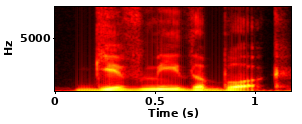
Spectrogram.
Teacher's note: The stress is on give and book.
